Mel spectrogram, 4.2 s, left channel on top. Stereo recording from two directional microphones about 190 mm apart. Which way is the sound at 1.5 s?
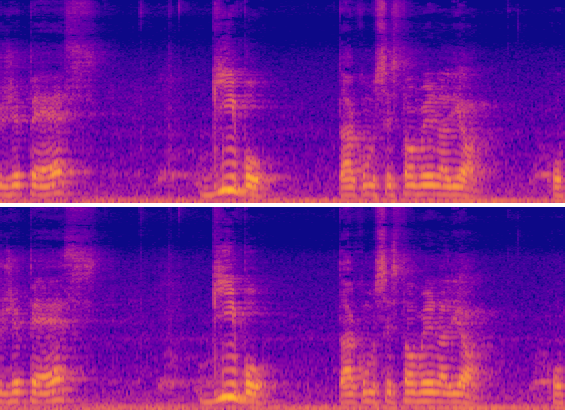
10° left (ahead or behind).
